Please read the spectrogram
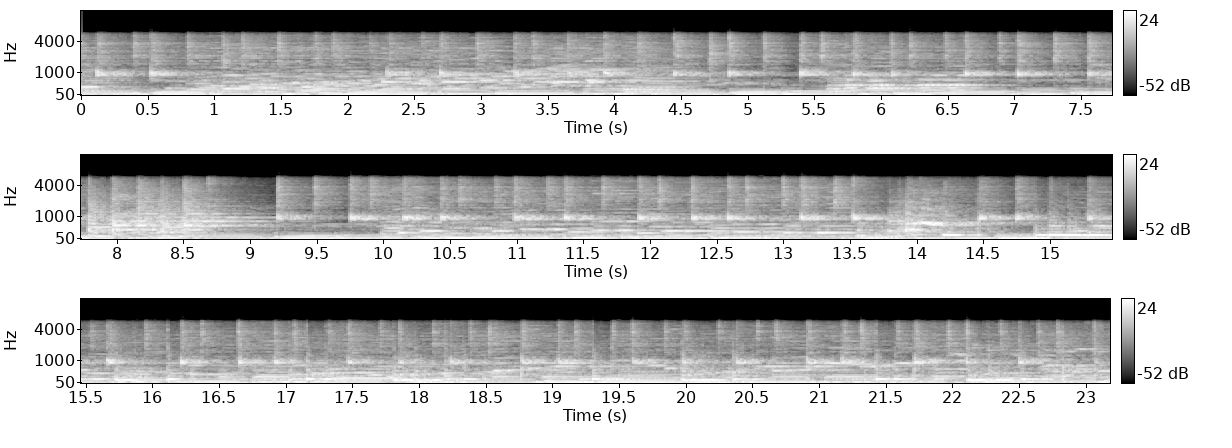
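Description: A live band playing a Latin groove: synth keyboard over drum kit, congas and guitar, with a steady rhythm and a full low end.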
